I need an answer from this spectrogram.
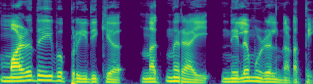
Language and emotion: Malayalam, neutral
